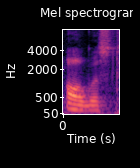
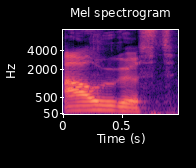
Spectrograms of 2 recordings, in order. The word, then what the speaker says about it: August: been called august but we pronounced like auguste yeah many people august yeah in katang catania people call me augus without yes so how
